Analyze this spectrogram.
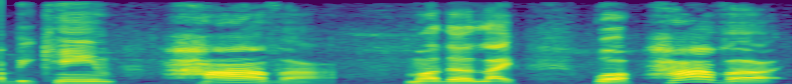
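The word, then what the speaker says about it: חַוָּה: harvard mother life well hava is literally the hebrew way you say eve it is literally means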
